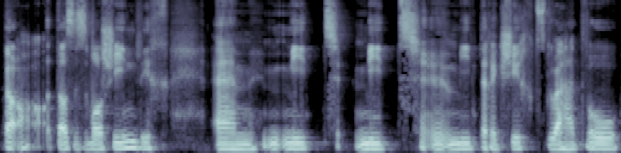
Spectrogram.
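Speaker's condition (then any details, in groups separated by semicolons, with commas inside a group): Stuttering; stuttering since about age 3.5, persisting, childhood self-experiments like robot-like speaking; affected in certain situations, varies better or worse, fluent when singing; repeated sounds, repeated words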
